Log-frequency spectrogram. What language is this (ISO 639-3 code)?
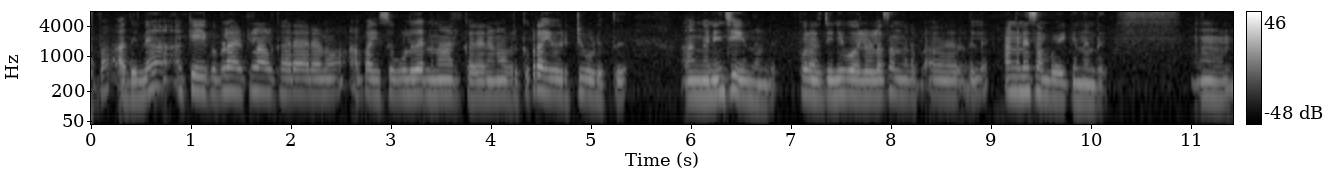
mal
